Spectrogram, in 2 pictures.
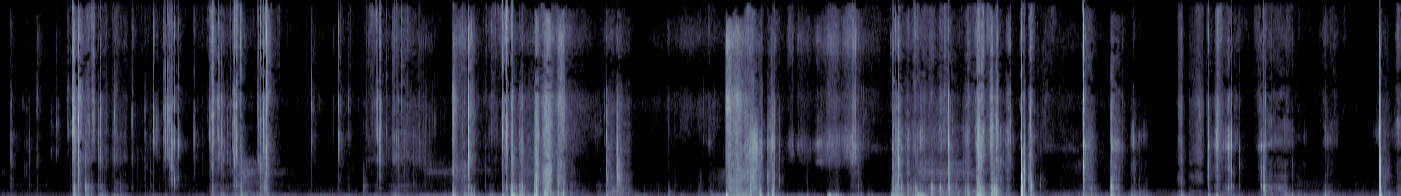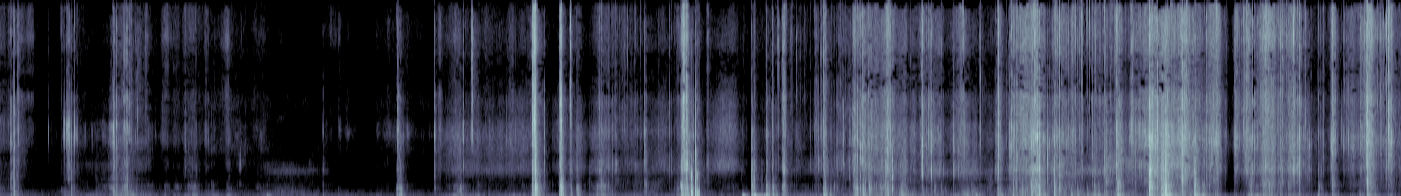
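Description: Fingers scratching and picking at the shrink wrap on a Blu-ray case in scattered short scrapes and clicks. Near the end the thin plastic film tears and crinkles more continuously as it is peeled away.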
